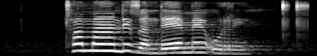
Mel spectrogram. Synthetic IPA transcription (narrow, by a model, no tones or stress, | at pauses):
tʰɔmandizʷandɛmɛʔuːri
